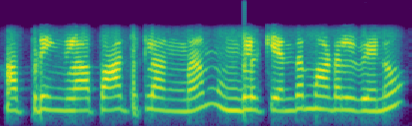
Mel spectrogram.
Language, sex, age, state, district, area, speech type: Tamil, female, 18-30, Tamil Nadu, Erode, rural, conversation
